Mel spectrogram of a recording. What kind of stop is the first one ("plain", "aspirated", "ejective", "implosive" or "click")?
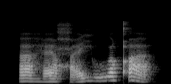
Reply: ejective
